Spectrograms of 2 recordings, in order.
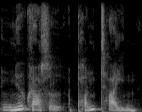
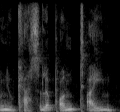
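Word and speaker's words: Newcastle upon Tyne: people who come from Newcastle pontine apparently you have to pronounce it like that Newcastle upon time that's that's where they're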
